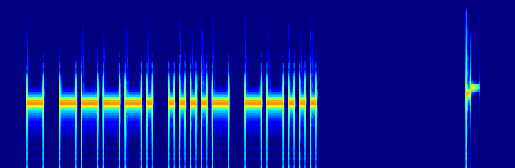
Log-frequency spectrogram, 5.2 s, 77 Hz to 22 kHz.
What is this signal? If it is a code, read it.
Morse code, heard as a keyed tone, about 22 wpm, 700 Hz. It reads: T947
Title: Numbers - Contest Style - 4-Digit 22wpm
